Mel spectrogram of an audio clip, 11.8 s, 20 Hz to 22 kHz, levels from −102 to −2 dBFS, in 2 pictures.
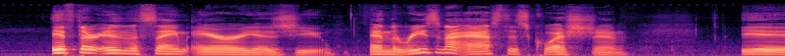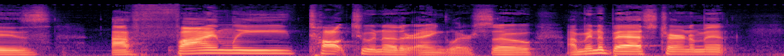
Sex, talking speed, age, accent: male, 145 wpm, 30-49, American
